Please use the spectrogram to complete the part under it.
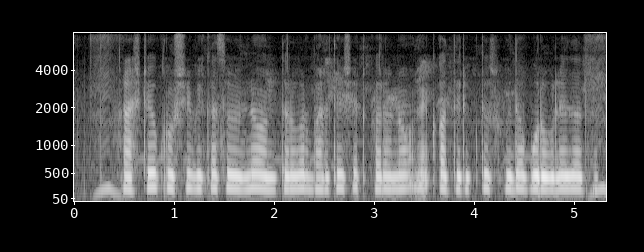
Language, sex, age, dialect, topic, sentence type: Marathi, female, 18-24, Varhadi, agriculture, statement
